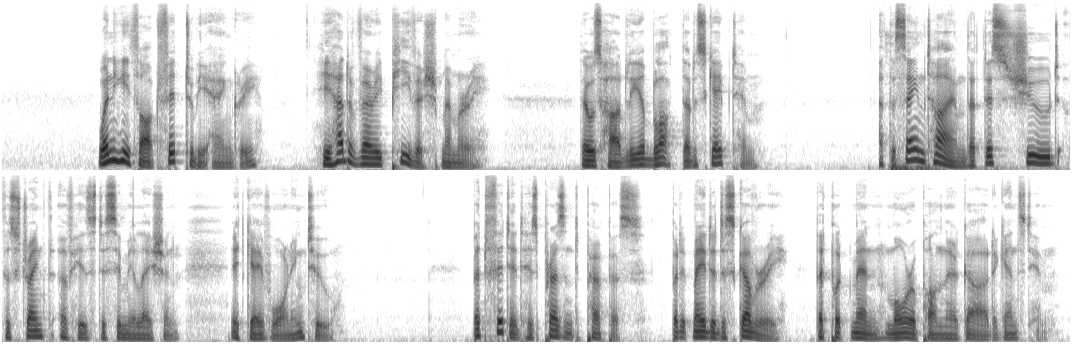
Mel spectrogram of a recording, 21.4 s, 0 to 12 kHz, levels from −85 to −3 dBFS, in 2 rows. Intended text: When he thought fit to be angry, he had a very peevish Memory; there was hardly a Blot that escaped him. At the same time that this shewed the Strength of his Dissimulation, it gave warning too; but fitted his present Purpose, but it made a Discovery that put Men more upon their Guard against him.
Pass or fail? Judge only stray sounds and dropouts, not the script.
pass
